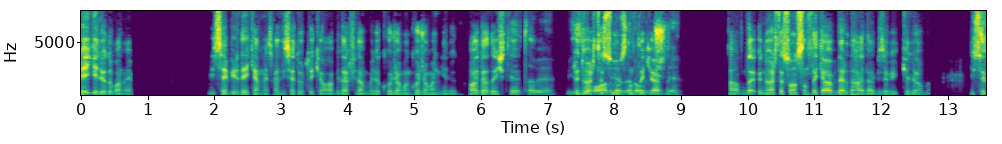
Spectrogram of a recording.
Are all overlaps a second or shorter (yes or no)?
no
